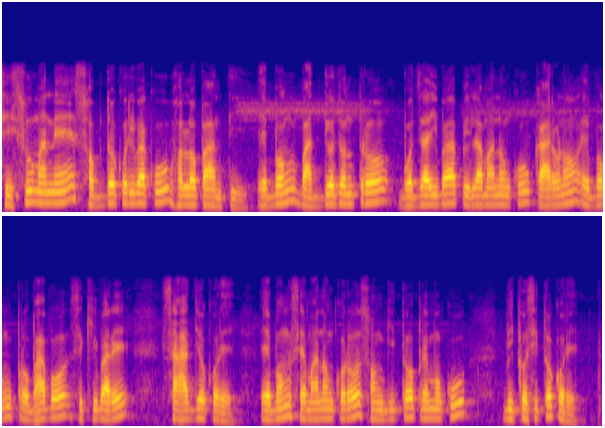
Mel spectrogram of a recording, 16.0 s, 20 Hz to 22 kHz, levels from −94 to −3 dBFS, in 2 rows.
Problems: none marked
